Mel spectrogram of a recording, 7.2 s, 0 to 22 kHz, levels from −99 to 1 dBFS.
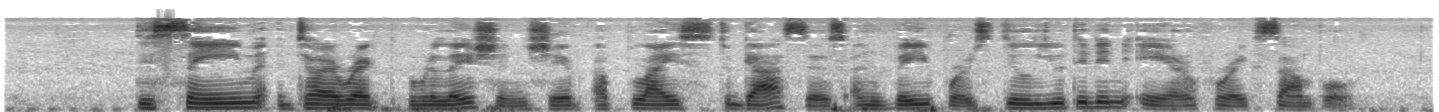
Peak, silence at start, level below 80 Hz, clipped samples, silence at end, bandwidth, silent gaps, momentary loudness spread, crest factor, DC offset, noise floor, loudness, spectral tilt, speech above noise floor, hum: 0 dBFS; 0.7 s; -44 dBFS; under 0.1%; 0.45 s; 12 kHz; none; 14 LU; 18 dB; under 0.1%; -47 dBFS; -16 LUFS; -3 dB/octave; 30 dB; none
